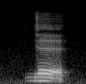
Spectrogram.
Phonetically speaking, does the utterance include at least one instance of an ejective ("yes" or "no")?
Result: no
